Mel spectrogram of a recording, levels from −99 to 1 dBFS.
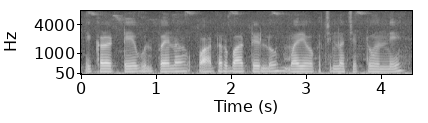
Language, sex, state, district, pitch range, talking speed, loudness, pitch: Telugu, male, Telangana, Hyderabad, 125-135 Hz, 135 wpm, -19 LUFS, 130 Hz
